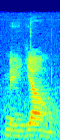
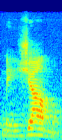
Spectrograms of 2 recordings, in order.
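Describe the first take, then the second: First: The ll sounds like a soft English Y. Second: The ll sounds like a strong English J.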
